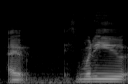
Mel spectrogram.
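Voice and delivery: ordinary talk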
